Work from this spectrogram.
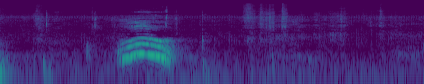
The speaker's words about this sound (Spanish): Es que me está diciendo mon. Pero no, sé. Pero no entiendo. No entiendo el lenguaje de bebés.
